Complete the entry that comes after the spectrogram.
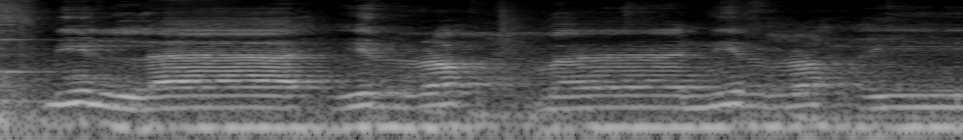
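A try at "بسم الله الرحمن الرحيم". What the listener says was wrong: Masih belum terlalu keluar desisnya.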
